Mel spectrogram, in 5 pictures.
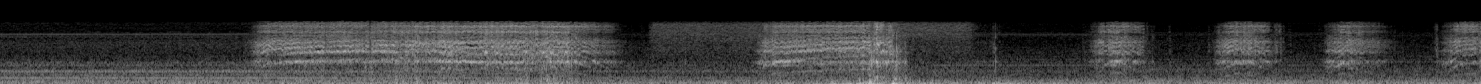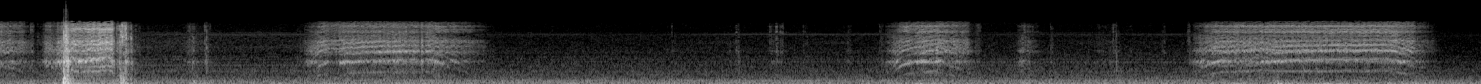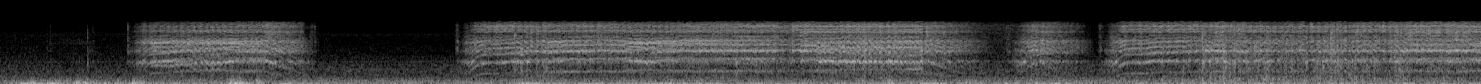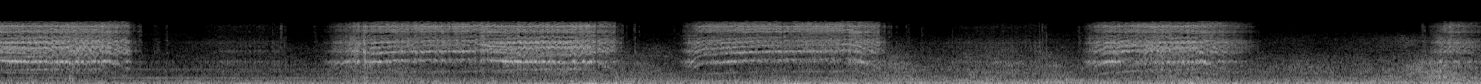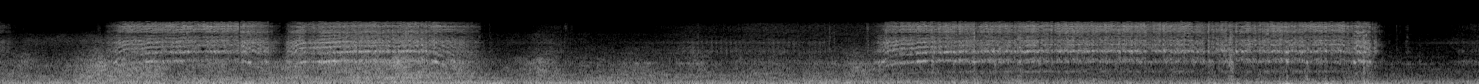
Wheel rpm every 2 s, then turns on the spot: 0, 100, 130, 20, 70, 20, 40, 60, 20, 80, 10, 20, 30, 80, 60, 70, 20, 120, 160, 80, 90, 160, 120, 20, 150, 80, 90, 50, 30, 0, 90, 100, 0, 20, 150, 160, 80.
32-34 52-54 56-58 72-74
